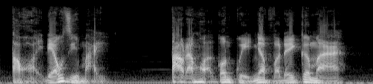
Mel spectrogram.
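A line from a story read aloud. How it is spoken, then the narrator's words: Grumbling. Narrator (Vietnamese): Lão Năm cằn nhằn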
